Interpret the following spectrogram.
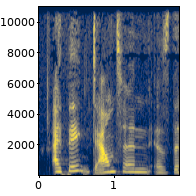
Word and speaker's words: Downton: Well, they do have the Downtown Abbey, and I love that. Not downtown. Yeah. Is it Downtown Abbey? Downtown Abbey. It's Downton. That's Downton. Oh, it's not downtown?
